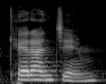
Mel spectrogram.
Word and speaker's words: Gyeran Jjim: speaks Korean fluently, so here's how it's actually pronounced. One more time now, a little louder. Gyeran Jjim.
